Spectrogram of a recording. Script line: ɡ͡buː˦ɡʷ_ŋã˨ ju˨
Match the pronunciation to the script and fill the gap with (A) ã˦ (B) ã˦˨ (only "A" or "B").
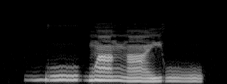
A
